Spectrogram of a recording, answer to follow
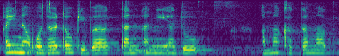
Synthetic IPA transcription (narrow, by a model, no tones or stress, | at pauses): ɐjnɐʔodʱaɾtɐwkʰibɐtɐnɐ̰niɐdu | ɐmɐkʰɐk̚tɐmɐk̚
